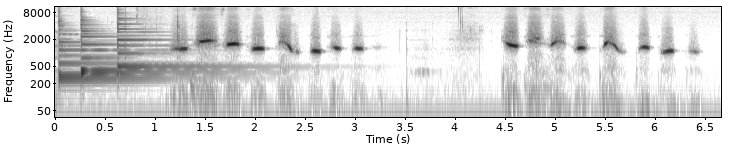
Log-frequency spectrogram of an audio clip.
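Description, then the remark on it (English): A bird outside a window sings a clear, whistled melody in two phrases of about eight quick, bright notes each, separated by a short pause, after a brief buzzy tone at the start. “And I put the phone down, and at that very instant, a bird out my window.”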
